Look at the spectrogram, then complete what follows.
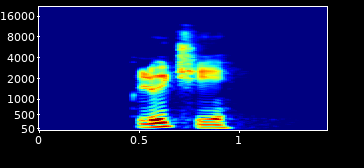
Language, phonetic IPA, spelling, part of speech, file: Russian, [klʲʉˈt͡ɕi], ключи, noun, Ru-ключи.ogg
- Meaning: nominative/accusative plural of ключ (ključ)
